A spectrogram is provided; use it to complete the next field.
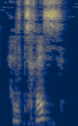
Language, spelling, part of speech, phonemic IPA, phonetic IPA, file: Danish, halvtreds, numeral, /halvˈtres/, [halˈtˢʁ̥æs], Da-halvtreds.ogg
- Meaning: fifty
